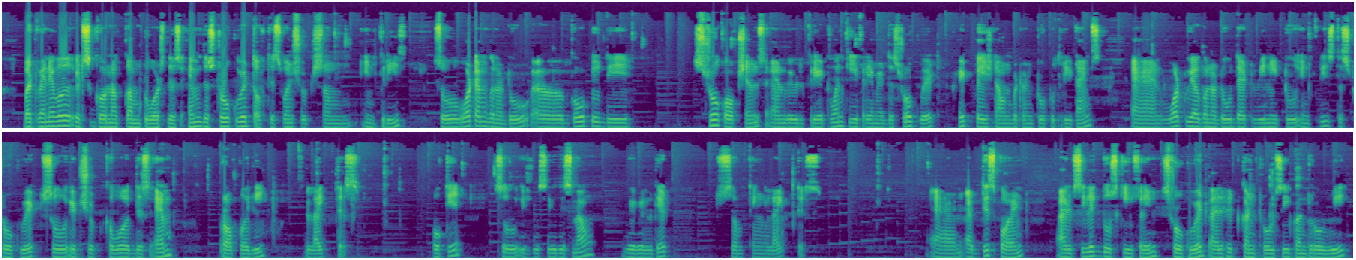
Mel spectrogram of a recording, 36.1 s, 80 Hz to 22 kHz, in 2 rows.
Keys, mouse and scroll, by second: 4.4 click, 8.3 click, 12.8 Page_Down, 15.4-16.1 alt+scroll up 1, 17.4-19.2 drag, 19.3-19.7 scroll down 1, 19.9 space, 24.1-24.7 click, 24.6 space, 28.2 space, 28.8 space, 30.3-31.2 drag, 34.7 ctrl+c, 35.2 ctrl+v.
